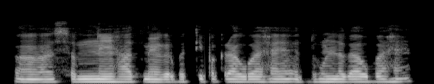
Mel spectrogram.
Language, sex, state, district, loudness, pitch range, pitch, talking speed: Hindi, male, Bihar, Sitamarhi, -18 LUFS, 120-125 Hz, 120 Hz, 165 wpm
